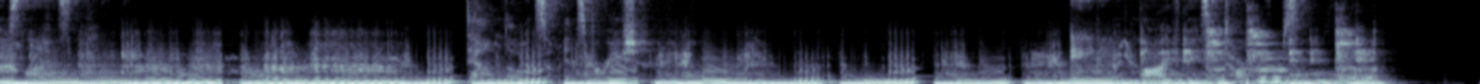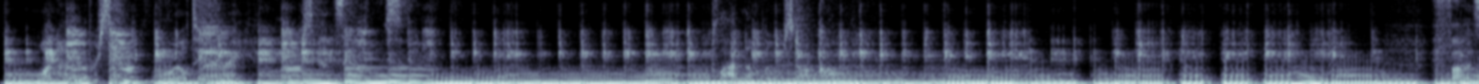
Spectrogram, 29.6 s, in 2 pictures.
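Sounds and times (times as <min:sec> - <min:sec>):
fuzz bass loops: 0:00.0 - 0:13.9, 0:14.8 - 0:29.5.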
